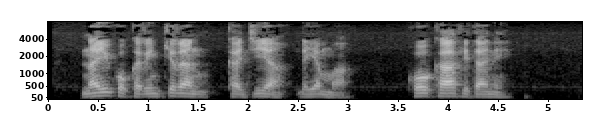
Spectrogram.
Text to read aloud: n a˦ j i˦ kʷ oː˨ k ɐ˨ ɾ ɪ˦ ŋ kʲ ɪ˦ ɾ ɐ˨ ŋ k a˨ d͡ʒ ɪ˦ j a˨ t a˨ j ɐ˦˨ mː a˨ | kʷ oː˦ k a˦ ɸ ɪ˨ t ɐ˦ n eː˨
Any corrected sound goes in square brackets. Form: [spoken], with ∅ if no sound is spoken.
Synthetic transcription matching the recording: n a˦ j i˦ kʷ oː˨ k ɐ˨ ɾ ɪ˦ ŋ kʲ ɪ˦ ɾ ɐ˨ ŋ k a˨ d͡ʒ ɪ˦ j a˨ [d] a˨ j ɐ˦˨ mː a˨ | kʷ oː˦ k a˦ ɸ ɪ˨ t [a˦] n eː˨

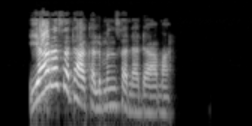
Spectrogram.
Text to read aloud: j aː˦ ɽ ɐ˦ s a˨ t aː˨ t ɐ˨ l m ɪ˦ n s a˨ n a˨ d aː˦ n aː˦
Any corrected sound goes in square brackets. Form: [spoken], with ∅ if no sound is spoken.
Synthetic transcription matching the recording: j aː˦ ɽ ɐ˦ s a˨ t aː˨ [k] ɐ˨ l m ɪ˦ n s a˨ n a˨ d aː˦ [m] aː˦

